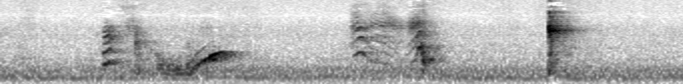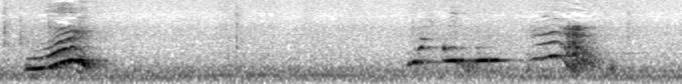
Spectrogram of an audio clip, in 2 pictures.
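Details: African grey parrot talking: a quick run of harmonic, voice-like sweeps, some rising and some falling, with a sharp click and a level whistled note near the end.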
